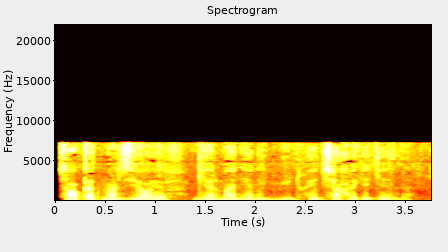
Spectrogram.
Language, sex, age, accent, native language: Uzbek, male, 25-34, Toshkent viloyati, Uzbek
